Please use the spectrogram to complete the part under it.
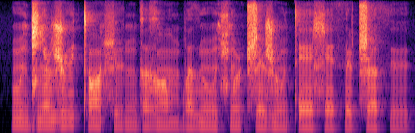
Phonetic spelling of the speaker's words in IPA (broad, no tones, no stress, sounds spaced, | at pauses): ũ d͡ʑ ɛ̃ ʐ ʏ tʼ ɔ̃ ɬ ʏ ŋ ɡ ʌ ɣ ɔ̃ m b ʌ ð ũ ɕ ũ ʈ͡ʂ ɛ ʐ ũ tʼ ɛ ɬ ɛ θ ɛ ʈ͡ʂ ʌ θ ʏ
